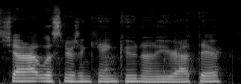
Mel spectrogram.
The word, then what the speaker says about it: Cancun: Just got back from Cancun, not Cancun. – Cancun, what? Cancun. Is that really how you say it? – Yes, Cancun, Mexico.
